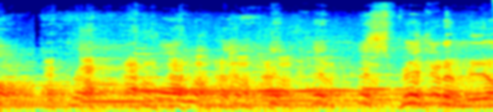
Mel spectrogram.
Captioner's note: everyone laughs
